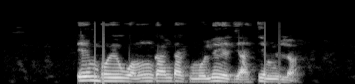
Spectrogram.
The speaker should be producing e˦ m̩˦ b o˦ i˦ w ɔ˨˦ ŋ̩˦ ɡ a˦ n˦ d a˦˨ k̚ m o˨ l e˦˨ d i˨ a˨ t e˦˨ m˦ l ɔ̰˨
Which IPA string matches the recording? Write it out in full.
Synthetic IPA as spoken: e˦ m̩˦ b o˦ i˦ w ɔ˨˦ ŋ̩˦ ɡ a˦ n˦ d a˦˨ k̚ m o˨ l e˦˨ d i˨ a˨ t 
